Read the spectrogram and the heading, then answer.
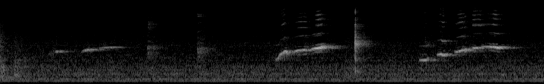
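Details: Pet ring-necked parakeet, ten months old, indoors, whistling: sliding whistled notes around mid pitch, then bright rising whistles in two bursts with short clicks between, as it learns the Addams Family tune.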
